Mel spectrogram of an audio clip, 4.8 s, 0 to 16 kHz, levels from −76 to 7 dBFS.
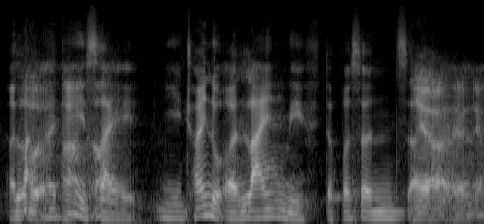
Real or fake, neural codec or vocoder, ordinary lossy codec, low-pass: fake; autoencoder, 48 kHz, 32 numbers a frame, DAC-VAE, trained on Japanese speech; none; 14.4 kHz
